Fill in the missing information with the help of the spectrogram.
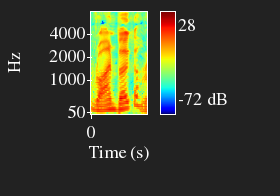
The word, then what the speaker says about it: Rheinberger: Rheinberger. – Yeah. It's only three syllables, same as McDonald.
